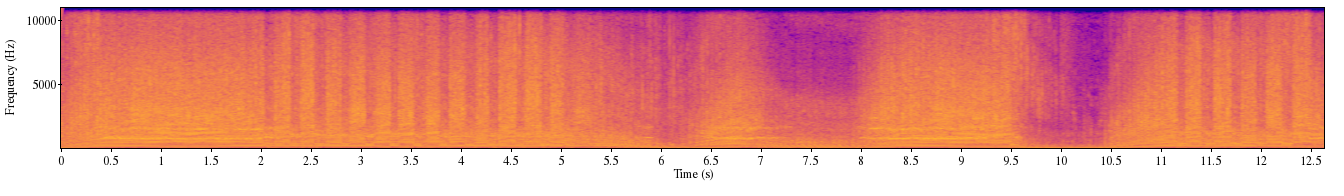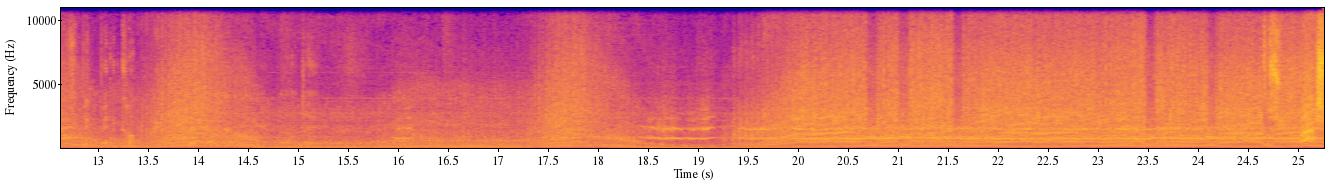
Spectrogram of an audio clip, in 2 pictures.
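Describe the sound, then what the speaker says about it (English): A Dodge Charger in Car Mechanic Simulator 2018 doing a burnout on brand new tyres, the game engine revving loud and continuous in repeated swelling surges, with tyre noise beneath. "Let's do a burnout."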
